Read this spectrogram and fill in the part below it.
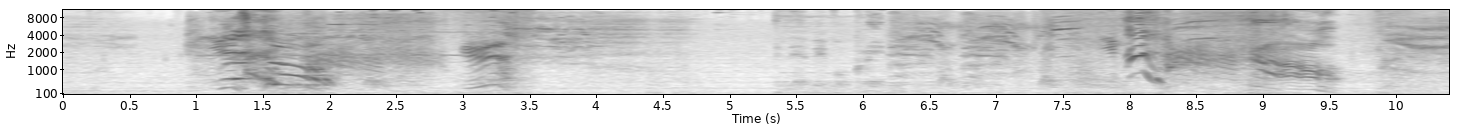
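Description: Creatures screech and snarl in a fight.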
